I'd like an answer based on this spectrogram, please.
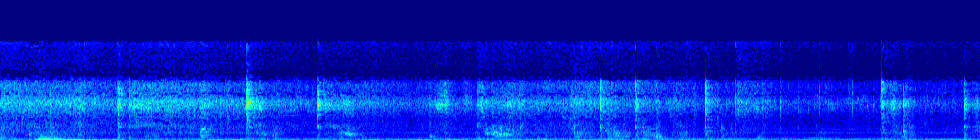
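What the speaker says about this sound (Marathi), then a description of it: "आणि तेलामध्ये परतून घेऊ." Eggplant masala sautés in oil in a pan with a soft, continuous sizzle, punctuated by regular light scrapes and clicks of a spoon stirring against the metal.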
